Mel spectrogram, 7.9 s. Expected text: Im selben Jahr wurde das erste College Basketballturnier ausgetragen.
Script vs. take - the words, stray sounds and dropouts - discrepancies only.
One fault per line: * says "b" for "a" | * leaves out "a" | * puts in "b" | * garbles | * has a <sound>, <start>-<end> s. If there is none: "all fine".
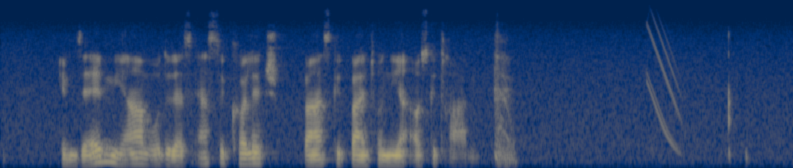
* has a cough, 4.9-5.2 s
* has a chirp, 6.5-6.9 s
